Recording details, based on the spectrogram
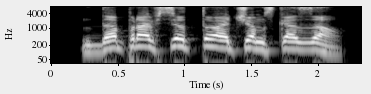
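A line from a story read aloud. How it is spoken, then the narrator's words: Barked, barely restrained. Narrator (Russian): рявкнул тот, с трудом сдерживаясь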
